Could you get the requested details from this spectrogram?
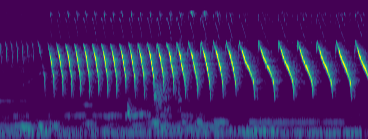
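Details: Timbrado canary singing a training song: after a brief soft trill, loud rapid downslurred high notes repeat evenly, slowing slightly toward the end, with a low background hum.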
